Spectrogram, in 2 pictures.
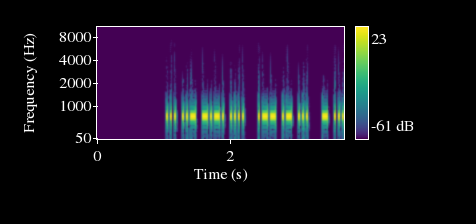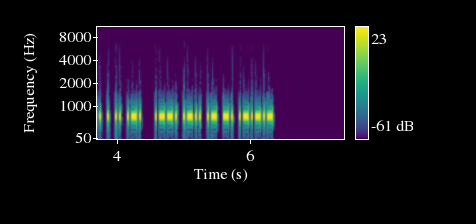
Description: Morse code, heard as a keyed tone, about 40 wpm, 700 Hz. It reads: SUCH WAS THEIR PLAN.
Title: Sentences from Top 1000 Words - Review Part 2 - 40wpm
